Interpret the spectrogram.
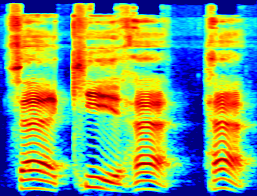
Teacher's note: Hə hərfinin məxrəci boğazın aşağısındadır. Heç vaxt bunu gərək boğazın hə boğazın ortasına salmaq olmaz.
